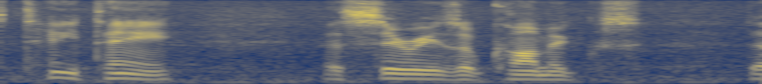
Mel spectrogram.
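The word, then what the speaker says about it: Tintin: the uh the uh what's known in English as rent or in French which is correct spell pronunciation is tainten a series of comics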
